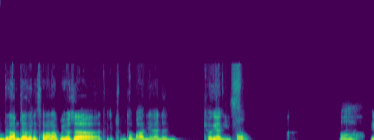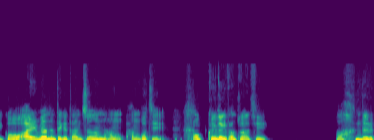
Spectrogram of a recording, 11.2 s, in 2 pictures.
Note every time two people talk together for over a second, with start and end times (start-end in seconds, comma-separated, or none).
none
